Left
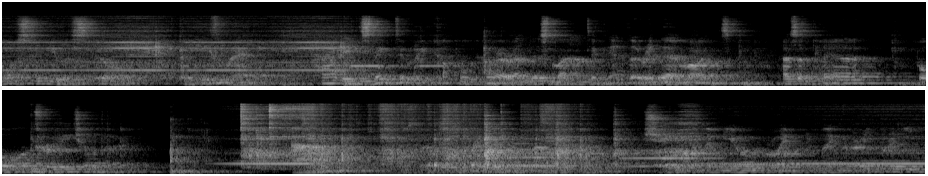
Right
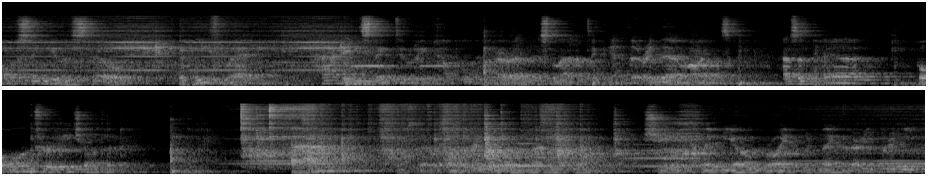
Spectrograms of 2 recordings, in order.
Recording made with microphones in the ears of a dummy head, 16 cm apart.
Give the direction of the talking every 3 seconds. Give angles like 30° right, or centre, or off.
40° right, 40° left, 20° left, 20° right, 50° right, 50° right.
